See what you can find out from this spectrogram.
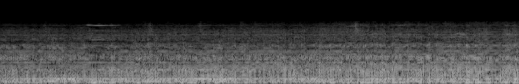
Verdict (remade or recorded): remade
